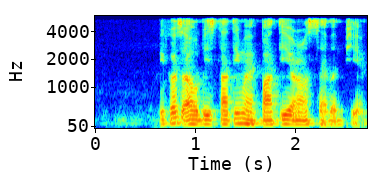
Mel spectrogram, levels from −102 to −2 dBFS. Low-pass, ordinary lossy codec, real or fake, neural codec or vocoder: 5.4 kHz; none; real; none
